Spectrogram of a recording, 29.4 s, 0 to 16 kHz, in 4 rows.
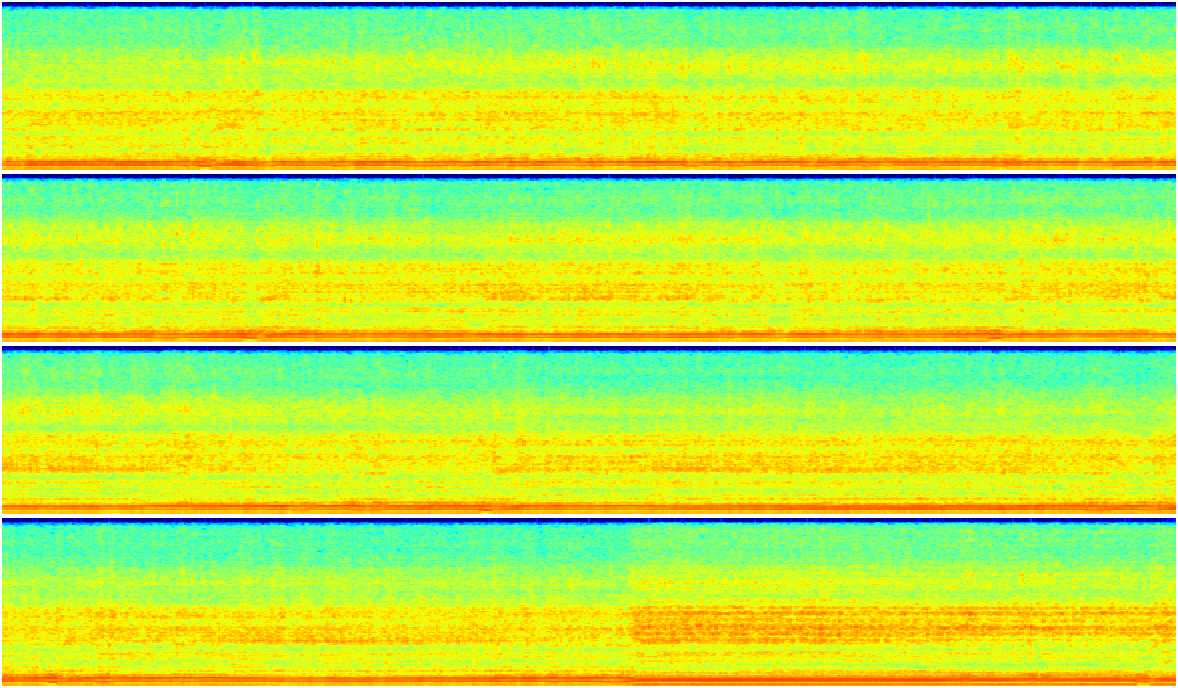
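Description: Stihl MS 381 two-stroke chainsaw running at high revs as it rips lengthwise through a red meranti log. The engine note sags briefly under load again and again, then climbs back.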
